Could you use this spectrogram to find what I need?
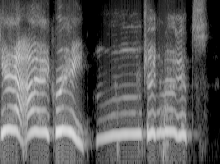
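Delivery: goofy, very high-pitched, slow put-on puppet voice. Showing the same personality in a different voice: put-on puppet voice. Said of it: "same personality, just different voice".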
